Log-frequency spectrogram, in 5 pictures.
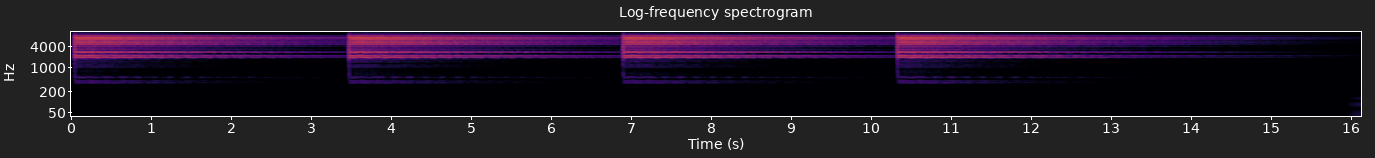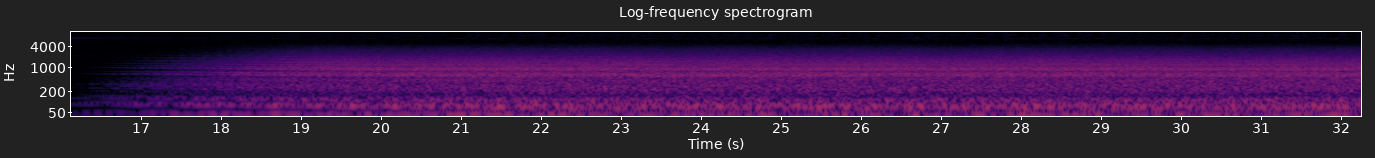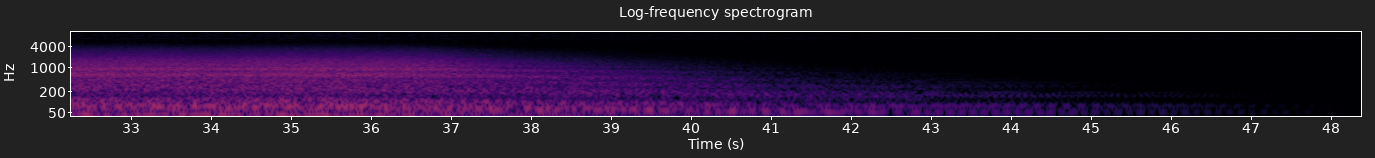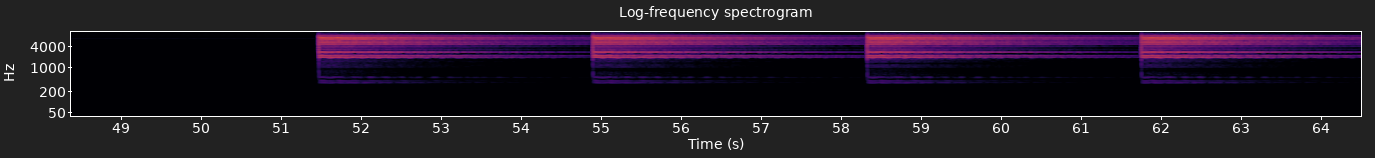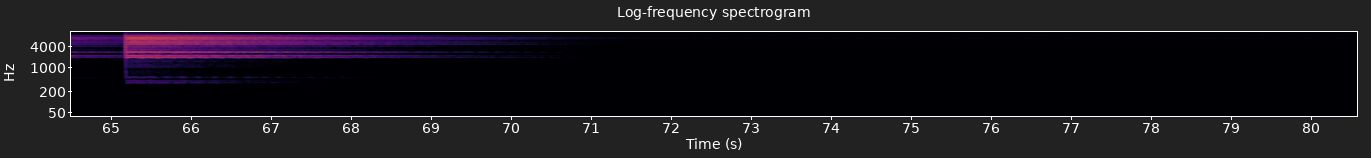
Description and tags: spooky descending synth with some bells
